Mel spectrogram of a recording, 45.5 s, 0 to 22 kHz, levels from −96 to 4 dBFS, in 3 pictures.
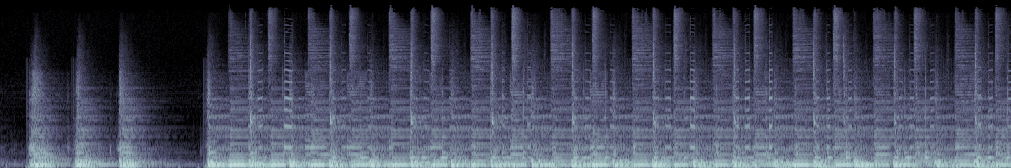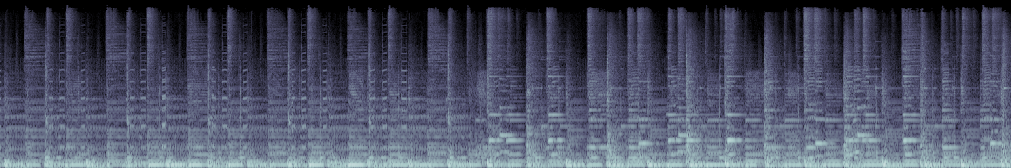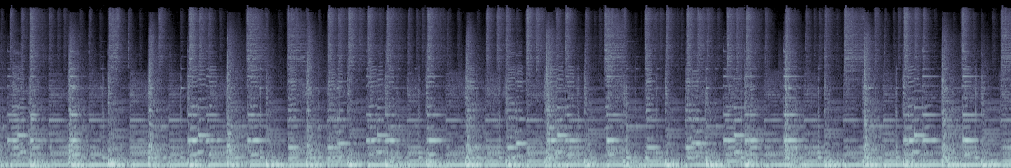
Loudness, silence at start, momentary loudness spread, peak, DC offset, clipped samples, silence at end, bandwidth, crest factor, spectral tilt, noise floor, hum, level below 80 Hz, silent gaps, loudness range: -23 LUFS; 0.4 s; 5 LU; -6 dBFS; under 0.1%; under 0.1%; 0 s; 18.5 kHz; 14 dB; -6.5 dB/octave; -49 dBFS; none; -24 dBFS; none; 3 LU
